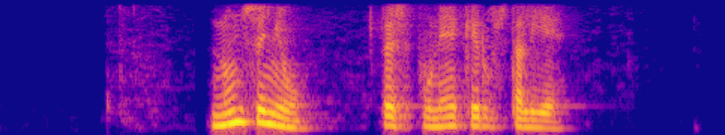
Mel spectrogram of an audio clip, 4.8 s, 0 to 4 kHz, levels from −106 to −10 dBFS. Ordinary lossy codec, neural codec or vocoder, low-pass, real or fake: AAC, 24 kbps; none; 3.6 kHz; real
